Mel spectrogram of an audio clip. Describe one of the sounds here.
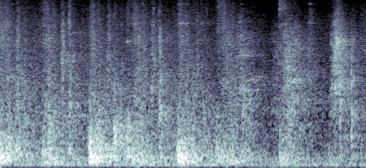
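Footsteps click on a hard floor, walking away.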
